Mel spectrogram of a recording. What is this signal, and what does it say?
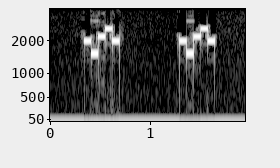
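Five-tone selective call (ZVEI), heard as quick runs of five tones, tones of about 80 ms. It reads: 85998 85998
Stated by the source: ZVEI five-tone selective call received on an SDR.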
